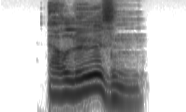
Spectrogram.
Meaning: 1. to deliver, to set free 2. to deliver; to redeem; to save (to free from sin, its destructive power and its punishment) 3. to bring forth as proceeds
- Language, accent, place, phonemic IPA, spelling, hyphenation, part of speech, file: German, Germany, Berlin, /ɛɐ̯ˈløːzən/, erlösen, er‧lö‧sen, verb, De-erlösen.ogg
